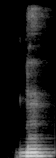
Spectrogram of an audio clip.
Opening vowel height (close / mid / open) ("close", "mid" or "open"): close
